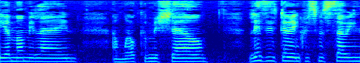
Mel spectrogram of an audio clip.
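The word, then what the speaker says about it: Michele: Hopefully you joined the group and your name is pronounced Michelle. Oh, right, although spelt with one L.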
